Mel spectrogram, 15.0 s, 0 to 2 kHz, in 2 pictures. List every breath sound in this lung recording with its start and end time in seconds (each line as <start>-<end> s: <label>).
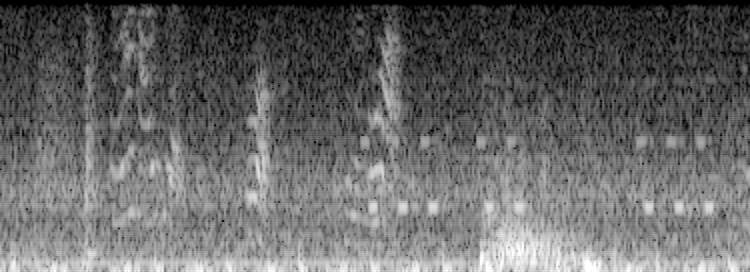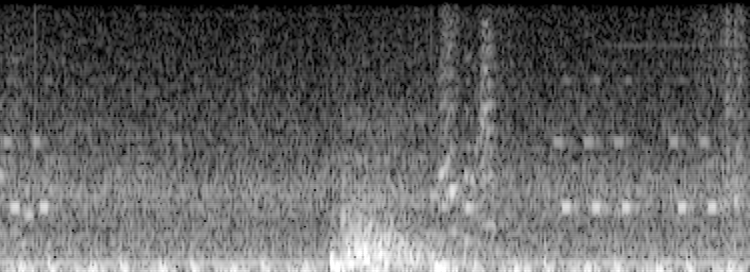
4.76-5.81 s: inhalation
5.82-6.86 s: exhalation
10.76-11.80 s: inhalation
11.80-12.84 s: exhalation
